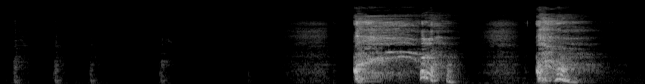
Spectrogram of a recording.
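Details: A few soft throat clicks, then two strong harsh coughs with a rasping, slightly wheezy edge and a breath drawn between them.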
